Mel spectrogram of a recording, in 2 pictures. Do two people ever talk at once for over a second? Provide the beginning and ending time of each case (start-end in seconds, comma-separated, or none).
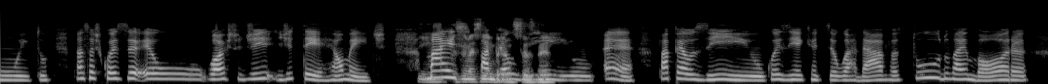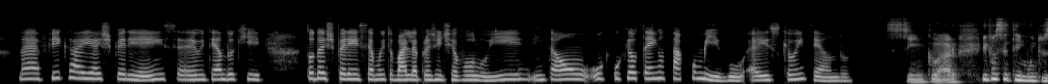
4.2-5.5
